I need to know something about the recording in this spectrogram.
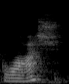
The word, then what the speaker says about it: gouache: If you've never heard of gouache, you pronounce it like squash.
